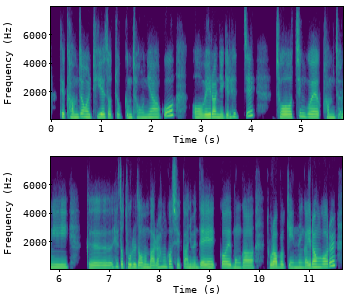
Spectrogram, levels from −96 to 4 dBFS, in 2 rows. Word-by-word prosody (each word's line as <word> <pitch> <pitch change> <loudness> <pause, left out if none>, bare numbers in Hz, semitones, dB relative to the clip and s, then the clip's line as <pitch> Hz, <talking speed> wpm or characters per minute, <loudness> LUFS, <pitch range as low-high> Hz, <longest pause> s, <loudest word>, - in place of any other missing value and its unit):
그 215 - +1
감정을 205 +1 +1
뒤에서 200 0 +1
쪼끔 190 0 -5
정리하고 195 - 0 0.3
'어 190 0 +1
왜 190 +1 +5
이런 205 -1 +4
얘기를 185 +2 -2
했지? 250 +9 -4 0.4
저 195 -1 +4
친구의 210 -5 +1
감정이 185 0 -2 0.3
그 170 -2 -1
해서 220 -2 -2
도를 195 0 +1
넘은 180 +1 0
말을 175 +2 0
한 215 +1 -2
것일까 190 -3 -3
아니면 180 -1 -2
내 190 +1 +3
거에 195 -1 +2
뭔가 170 -1 0 0.3
돌아볼 190 0 +3
게 185 -1 -5
있는가?' 175 +1 -2
이런 210 +3 +4
거를 210 +10 +2
190 Hz, 315 characters per minute, -22 LUFS, 180-200 Hz, 0.4 s, 왜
